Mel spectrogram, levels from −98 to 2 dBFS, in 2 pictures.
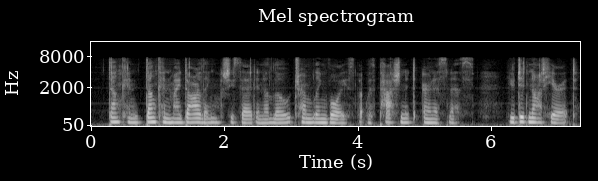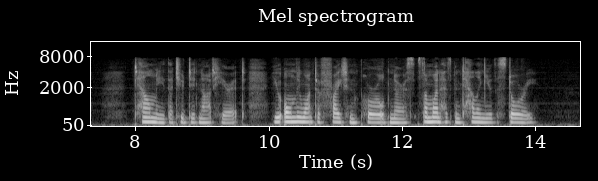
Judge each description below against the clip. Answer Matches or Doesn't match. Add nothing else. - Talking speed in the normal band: Matches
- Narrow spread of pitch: Matches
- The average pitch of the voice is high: Doesn't match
